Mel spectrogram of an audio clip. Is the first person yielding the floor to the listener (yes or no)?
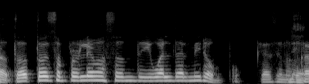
yes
